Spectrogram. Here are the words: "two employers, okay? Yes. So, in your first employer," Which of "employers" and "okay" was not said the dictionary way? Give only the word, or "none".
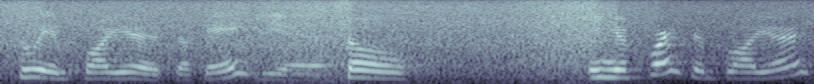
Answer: employers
